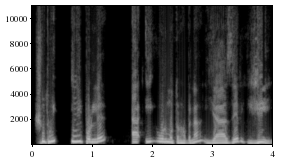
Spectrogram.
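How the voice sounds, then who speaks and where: A man teaching a live Quran recitation class, slowly drilling Arabic syllables with many repeats and explaining mouth positions step by step. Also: high-pitched, mellow, dry recording, rough recording. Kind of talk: live online tajweed class.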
